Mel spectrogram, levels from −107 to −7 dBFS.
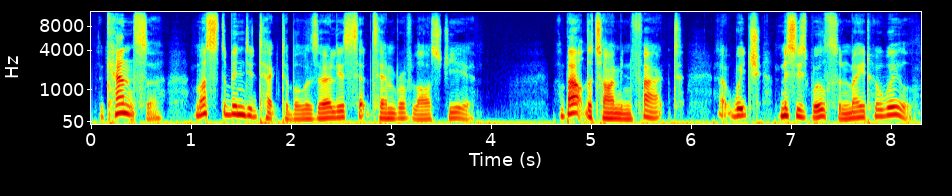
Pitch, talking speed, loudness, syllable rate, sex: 145 Hz, 180 wpm, -21 LUFS, 5.3 syllables/s, male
